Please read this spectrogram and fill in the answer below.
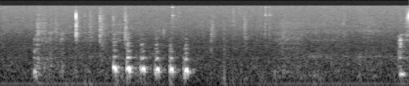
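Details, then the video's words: Sleeping Boxer dog, thought by its owner to have sleep apnea, gives a quick run of about seven low, snuffling snore pulses in under two seconds. Quiet breathing follows, and one more snort comes near the end. "Snoring boxer"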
